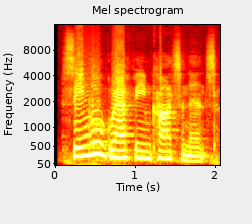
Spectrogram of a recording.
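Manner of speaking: normal talking voice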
